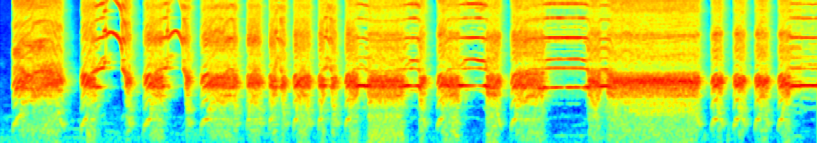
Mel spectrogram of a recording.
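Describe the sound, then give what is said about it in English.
A rabbit distress call, used to call coyotes while hunting from a hilltop overlooking a field: loud, raspy, high-pitched squeals repeated in rapid, urgent bursts with only brief gaps, continuing nonstop for the whole stretch with no voices. “when that coyote hears that screaming from that little animal”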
